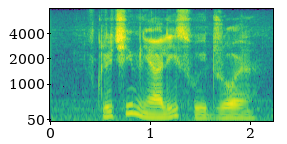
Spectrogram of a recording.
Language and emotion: Russian, neutral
